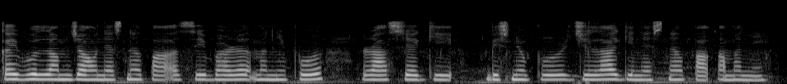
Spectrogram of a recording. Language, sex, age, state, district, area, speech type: Manipuri, female, 30-45, Manipur, Chandel, rural, read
